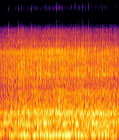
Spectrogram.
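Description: A sewing machine runs at a steady, even pace while stitching a shirt seam, giving a continuous close mechanical whir with no pauses and no talking.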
